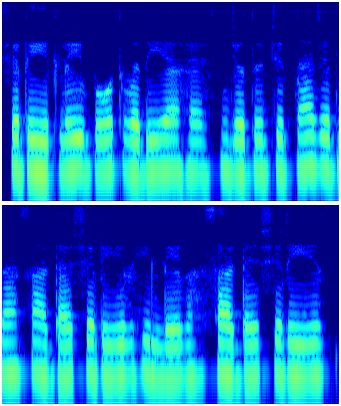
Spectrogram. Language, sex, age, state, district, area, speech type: Punjabi, female, 30-45, Punjab, Jalandhar, urban, spontaneous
